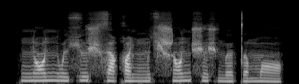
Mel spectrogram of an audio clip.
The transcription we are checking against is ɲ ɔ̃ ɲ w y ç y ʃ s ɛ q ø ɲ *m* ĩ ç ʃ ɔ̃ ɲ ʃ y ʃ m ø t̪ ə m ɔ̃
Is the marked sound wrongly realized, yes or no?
yes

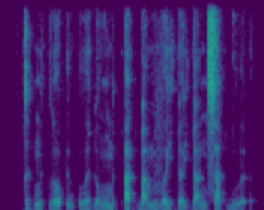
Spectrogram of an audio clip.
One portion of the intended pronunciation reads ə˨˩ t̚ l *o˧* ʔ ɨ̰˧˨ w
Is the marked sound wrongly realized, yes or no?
no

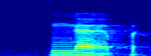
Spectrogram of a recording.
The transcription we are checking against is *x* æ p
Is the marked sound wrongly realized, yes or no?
yes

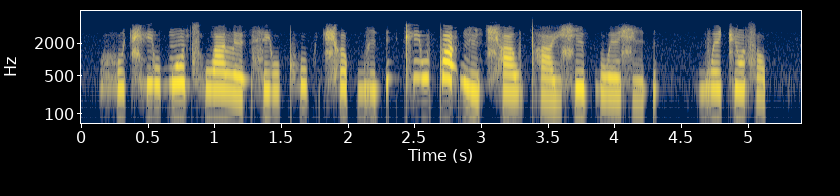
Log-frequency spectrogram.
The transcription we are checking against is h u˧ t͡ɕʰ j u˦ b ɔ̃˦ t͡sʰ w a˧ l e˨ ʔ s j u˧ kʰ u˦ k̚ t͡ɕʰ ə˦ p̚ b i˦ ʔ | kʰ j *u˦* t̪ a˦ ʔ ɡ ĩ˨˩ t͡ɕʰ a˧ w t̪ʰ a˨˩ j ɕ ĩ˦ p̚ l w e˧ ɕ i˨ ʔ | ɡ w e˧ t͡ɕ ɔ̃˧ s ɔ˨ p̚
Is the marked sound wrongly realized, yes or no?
no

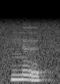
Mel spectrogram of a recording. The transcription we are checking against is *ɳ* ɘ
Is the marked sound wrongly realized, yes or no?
yes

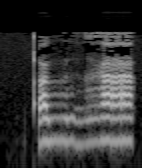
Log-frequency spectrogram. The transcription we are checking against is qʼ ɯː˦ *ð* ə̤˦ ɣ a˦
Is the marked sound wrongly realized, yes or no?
no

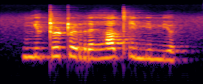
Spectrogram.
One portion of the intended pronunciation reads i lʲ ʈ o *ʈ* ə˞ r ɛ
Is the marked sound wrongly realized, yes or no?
no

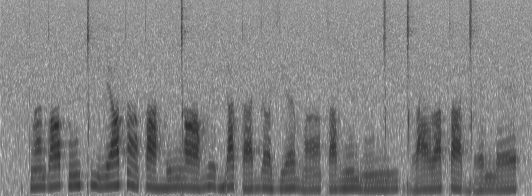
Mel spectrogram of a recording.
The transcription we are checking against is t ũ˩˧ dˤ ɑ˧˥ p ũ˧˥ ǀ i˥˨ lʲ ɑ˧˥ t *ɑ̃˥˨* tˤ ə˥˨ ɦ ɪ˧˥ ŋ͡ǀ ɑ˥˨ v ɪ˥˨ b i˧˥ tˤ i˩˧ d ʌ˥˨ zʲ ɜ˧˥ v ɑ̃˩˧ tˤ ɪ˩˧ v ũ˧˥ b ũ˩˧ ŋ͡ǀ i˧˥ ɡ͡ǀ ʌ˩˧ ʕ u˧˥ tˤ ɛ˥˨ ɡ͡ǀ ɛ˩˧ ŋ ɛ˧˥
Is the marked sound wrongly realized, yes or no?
no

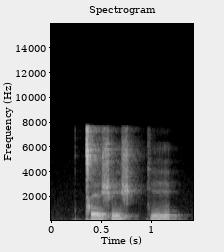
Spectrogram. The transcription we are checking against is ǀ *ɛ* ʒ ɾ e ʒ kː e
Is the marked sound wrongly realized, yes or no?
no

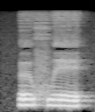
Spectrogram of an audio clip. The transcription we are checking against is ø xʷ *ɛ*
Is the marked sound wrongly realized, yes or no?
yes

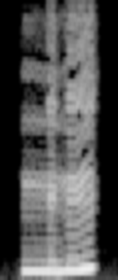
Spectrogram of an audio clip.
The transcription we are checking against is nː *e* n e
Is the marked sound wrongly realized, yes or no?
no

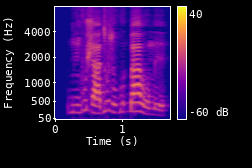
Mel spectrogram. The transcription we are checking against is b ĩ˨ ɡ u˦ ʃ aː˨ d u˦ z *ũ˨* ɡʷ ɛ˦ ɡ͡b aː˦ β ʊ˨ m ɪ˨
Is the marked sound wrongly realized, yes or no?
yes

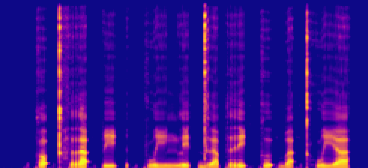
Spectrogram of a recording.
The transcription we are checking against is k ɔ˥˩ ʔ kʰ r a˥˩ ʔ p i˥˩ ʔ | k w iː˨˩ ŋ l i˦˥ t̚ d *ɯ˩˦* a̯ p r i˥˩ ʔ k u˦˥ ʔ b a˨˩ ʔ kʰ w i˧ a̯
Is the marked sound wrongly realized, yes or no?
no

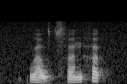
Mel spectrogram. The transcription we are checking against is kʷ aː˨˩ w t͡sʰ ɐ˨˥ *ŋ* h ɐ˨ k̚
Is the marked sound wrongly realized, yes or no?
yes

